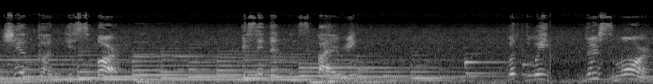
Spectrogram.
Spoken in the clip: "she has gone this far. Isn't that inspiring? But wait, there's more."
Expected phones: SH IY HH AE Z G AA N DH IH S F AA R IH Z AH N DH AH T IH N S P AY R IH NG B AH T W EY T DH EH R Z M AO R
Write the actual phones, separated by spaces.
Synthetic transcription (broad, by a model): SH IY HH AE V G AA N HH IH S P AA R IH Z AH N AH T IH N S P AY R IH NG B AH T W EY T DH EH R S M AO R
